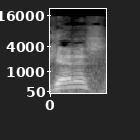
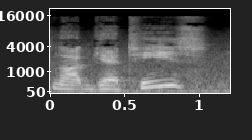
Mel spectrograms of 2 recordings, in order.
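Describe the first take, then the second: First: The name does not sound like 'Getty' plus s. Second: The name sounds like 'Getty' plus s. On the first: The speaker calls it right. "It is, in fact, Gettys" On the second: The speaker calls it wrong. "Getty oil, I guess, is why people call it"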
